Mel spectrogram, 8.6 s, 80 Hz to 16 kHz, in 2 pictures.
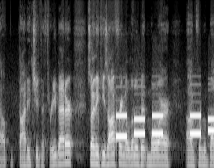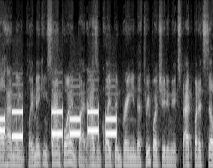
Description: DTMF, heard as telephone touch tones, dialled by machine, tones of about 220 ms, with speech in English. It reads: 245 573 6494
